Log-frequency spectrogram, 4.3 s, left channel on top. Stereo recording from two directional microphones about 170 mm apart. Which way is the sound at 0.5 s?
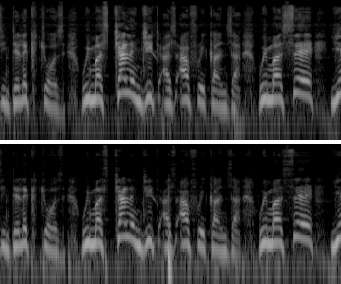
10° left (ahead or behind).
